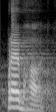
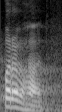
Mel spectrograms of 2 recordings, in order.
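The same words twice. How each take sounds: First: "प्रभात" with p and r fused as "pre-bhaat"; "प्रभात" opening on a joined "pre"; joined "pra" pronunciation. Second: "प्रभात" said as "par-bhaat"; "प्रभात" opening on "par", r closing the syllable; split "par" pronunciation. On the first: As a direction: say "प्रभात" with a tight pr cluster, no vowel between. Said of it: "उच्चारण करूँ तो क्या बोलेगा". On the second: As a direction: put a vowel between p and r in "प्रभात". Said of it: "एक क्या होता है". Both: Shown as a demonstration.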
